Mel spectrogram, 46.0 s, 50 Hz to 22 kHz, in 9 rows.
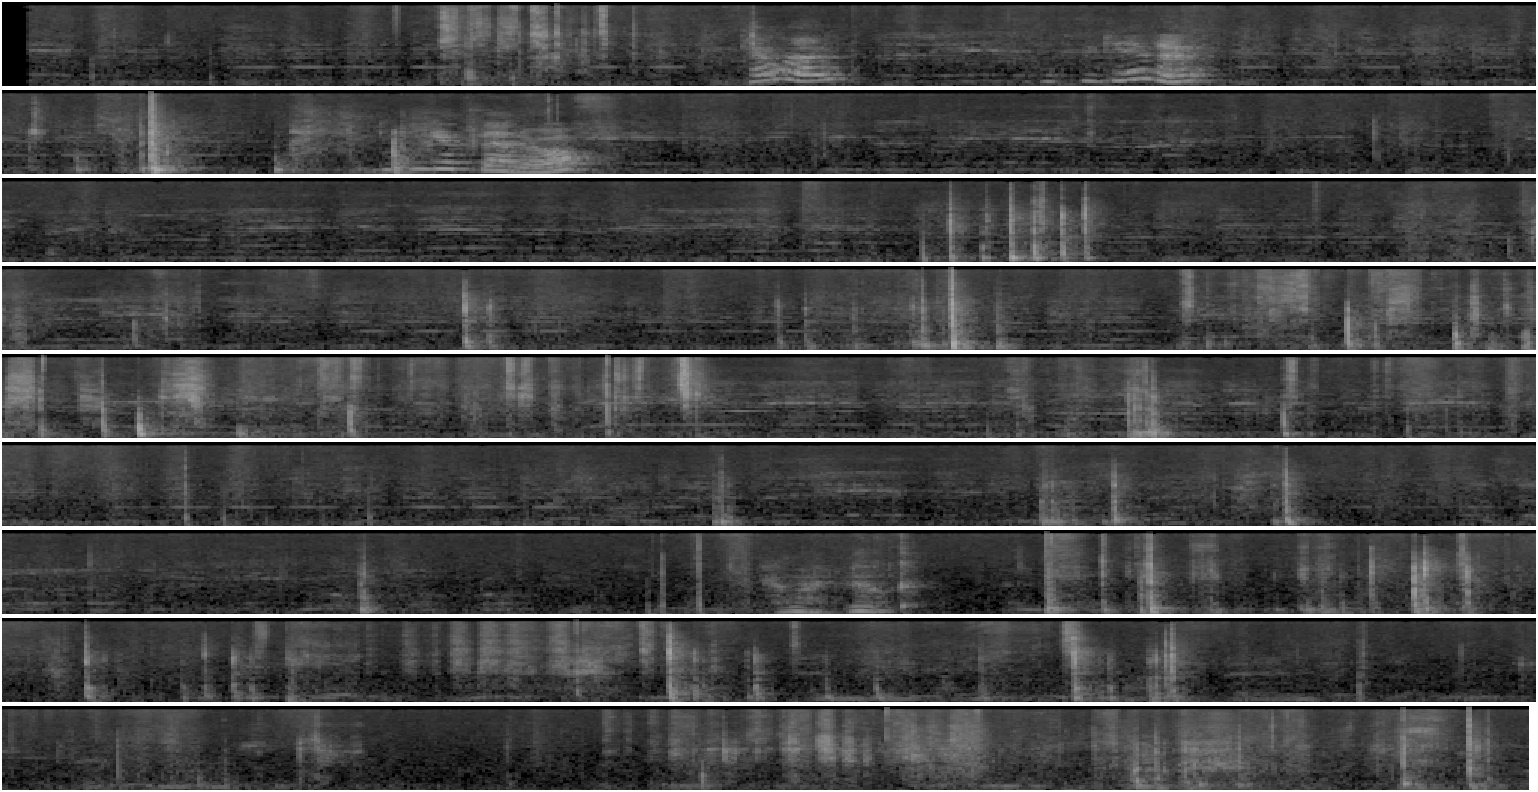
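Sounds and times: soft background music: 0.1 - 45.9.

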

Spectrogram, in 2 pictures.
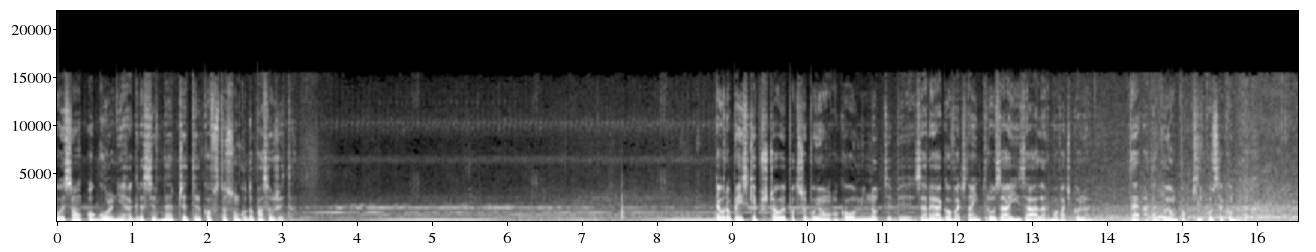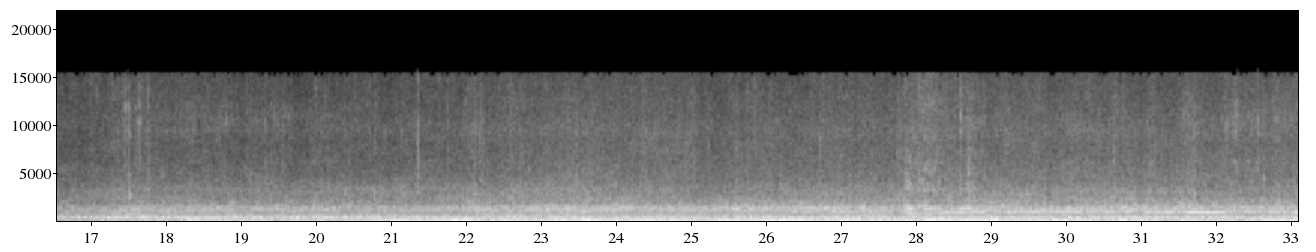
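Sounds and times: swarm of bees buzzing: 10.6 - 33.0.

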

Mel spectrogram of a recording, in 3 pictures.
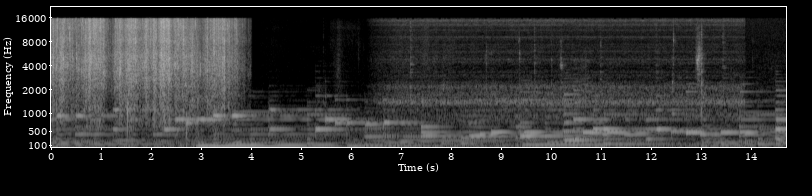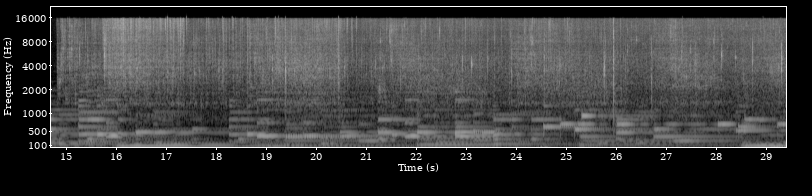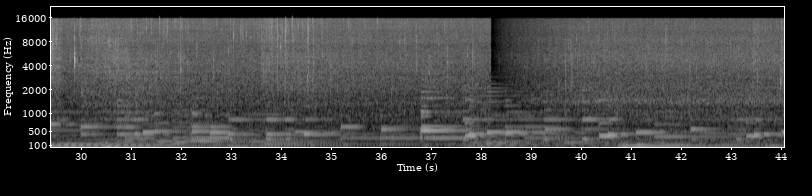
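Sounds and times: battered slices sizzling in oil: 0.0 - 4.0, 14.8 - 44.0.

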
